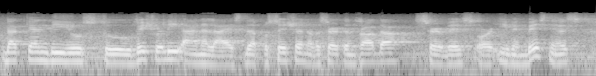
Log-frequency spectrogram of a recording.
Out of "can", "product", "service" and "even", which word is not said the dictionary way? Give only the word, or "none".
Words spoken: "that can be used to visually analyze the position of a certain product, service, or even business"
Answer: none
